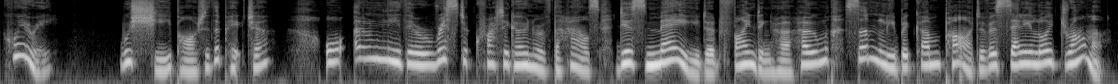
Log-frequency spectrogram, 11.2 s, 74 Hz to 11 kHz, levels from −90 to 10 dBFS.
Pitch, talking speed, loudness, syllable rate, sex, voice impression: 230 Hz, 145 wpm, -17 LUFS, 4.9 syllables/s, female, feminine, middle-aged, tensed, powerful, bright, slightly soft, clear, slightly halting, intellectual, slightly friendly, elegant, lively, slightly strict, intense, sharp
